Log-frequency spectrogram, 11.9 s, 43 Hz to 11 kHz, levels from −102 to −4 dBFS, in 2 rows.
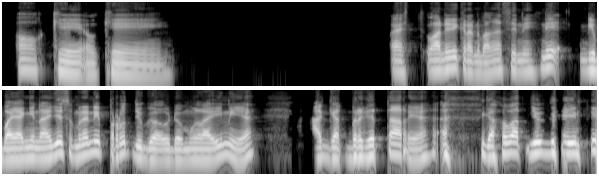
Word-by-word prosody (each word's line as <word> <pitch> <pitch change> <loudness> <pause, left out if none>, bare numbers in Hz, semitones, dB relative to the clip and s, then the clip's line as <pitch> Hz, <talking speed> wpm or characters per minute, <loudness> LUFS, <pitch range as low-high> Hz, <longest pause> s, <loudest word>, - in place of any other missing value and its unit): Oke 120 -4 -4
oke. 100 +2 -7 2.7
Es 115 -1 -4 0.2
wah 125 0 0
ini 140 +4 +1
nih - - -4
keren 110 -2 -2
banget 105 +4 -3
sih, 125 - -3
nih 115 0 -6
nih, 150 0 0 0.2
dibayangin 125 +1 +3
aja 135 +8 +5
sebenernya 160 +3 +2
nih - - -19
perut 165 +5 -1
juga 120 -5 +1
udah 110 +1 0
mulai 115 +2 +1
ini 140 -8 0
ya, 140 - 0 0.6
agak 125 0 0
bergetar 145 +3 +3
ya, 115 +5 -2 0.5
gawat 170 +4 +4
juga 175 +1 +3
ini. 170 +4 +4
125 Hz, 135 wpm, -22 LUFS, 115-150 Hz, 2.7 s, aja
